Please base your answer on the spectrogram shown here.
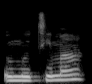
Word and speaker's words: umutima: portion of the presentation is um pronounced umutima Africa which means the heart of Africa and karundi um which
